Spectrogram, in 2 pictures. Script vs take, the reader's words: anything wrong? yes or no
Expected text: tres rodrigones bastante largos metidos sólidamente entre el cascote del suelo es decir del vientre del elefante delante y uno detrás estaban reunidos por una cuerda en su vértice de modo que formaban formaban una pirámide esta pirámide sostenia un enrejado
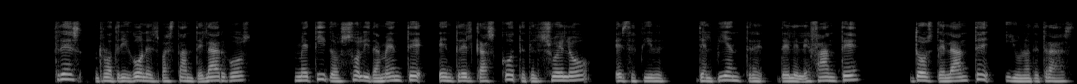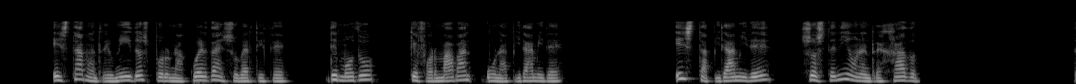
yes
